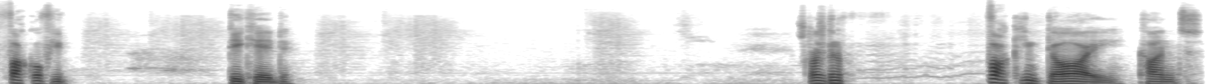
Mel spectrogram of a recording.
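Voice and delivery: getting very angry. Playing a game and swearing at another player, getting so mad. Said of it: "I'm getting so mad".

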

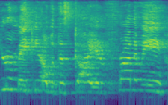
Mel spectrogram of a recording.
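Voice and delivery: mock very high-pitched, shrill accusing scream. Retelling how an ex screamed at the speaker, imitating someone screaming. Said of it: "this dude is screaming at me".

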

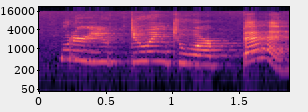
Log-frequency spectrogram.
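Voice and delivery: high, angry shout. Narrator reading a story where six cats find Kip: angry shouting. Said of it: "shouted the 6 angry cats".

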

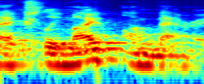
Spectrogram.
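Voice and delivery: ordinary talk, nothing marked

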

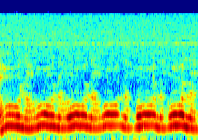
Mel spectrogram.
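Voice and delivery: echo-like voice, high and fading.

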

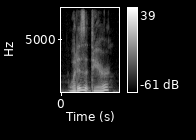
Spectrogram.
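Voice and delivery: plain

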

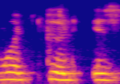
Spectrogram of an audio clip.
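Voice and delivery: ordinary delivery

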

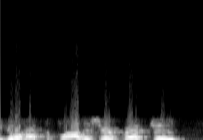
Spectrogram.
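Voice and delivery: ordinary delivery

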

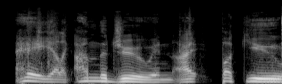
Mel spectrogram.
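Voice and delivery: ordinary talk

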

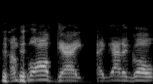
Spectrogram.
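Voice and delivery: put-on Boston accent. Repeating the other speaker's boston phrase back, boston accent. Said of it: "In Boston, our phrase for that is".

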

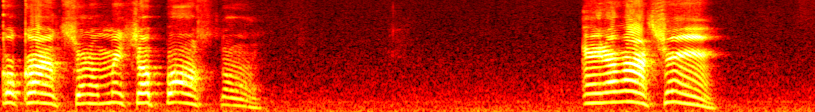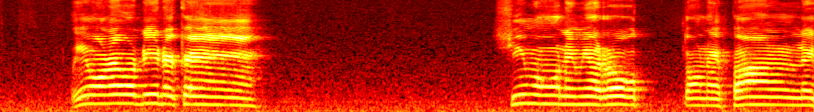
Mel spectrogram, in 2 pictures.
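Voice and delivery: booming, very loud puppet voice yelling, ranting. A ventriloquist's puppet, Zio Johnny, talks to the audience: Zio Johnny puppet voice. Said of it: "Novembre 2011,si ripare un altro grande anno di magia,cartomagia e di ventriloquia da parte di [name]([name] fanelli).Il simpaticissimo zio jonny che ormai accompagna il grande mago da 2 anni,si trova alle prese c".

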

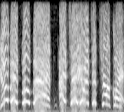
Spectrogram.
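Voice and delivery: loud, very high, belted cartoon villain voice. Asked who he's impersonating, answering with a Fat Majin Buu impression. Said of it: "Fat Majin Buu impression".

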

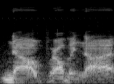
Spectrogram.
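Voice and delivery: exasperated, fed-up, annoyed and irritated tone. Echoing his reply just heard: imitating an annoyed answer. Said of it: "His answer just sounds so annoyed".

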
